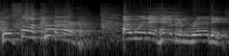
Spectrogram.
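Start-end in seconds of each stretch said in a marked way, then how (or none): 0.0-0.9 high, laughing, exaggerated defiant outburst. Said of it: "defiant retort said twice".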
